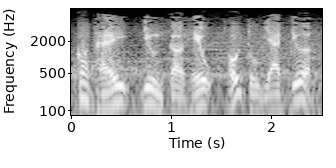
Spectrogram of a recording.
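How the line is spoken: Low injured voice. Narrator (Vietnamese): Hốt Đô Hổ toàn thân giấy máu, hạ giọng nói

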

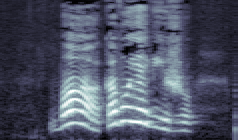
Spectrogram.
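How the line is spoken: Surprised exclamation. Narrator (Russian): воскликнул Авдахов

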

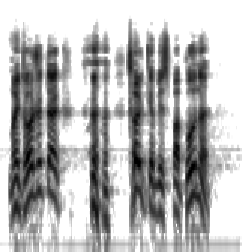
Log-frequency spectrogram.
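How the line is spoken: Laughing. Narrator (Russian): засмеялся Дато

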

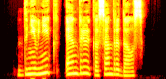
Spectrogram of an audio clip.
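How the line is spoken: Calm. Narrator (Russian): спокойно ответила Агата

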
